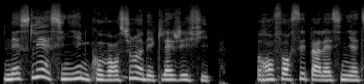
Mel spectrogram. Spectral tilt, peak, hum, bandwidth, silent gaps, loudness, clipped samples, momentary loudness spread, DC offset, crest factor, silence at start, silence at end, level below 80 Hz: -4.5 dB/octave; -8 dBFS; none; 18.5 kHz; 2.35-2.54 s; -22 LUFS; under 0.1%; 6 LU; under 0.1%; 14 dB; 0.05 s; 0 s; -60 dBFS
